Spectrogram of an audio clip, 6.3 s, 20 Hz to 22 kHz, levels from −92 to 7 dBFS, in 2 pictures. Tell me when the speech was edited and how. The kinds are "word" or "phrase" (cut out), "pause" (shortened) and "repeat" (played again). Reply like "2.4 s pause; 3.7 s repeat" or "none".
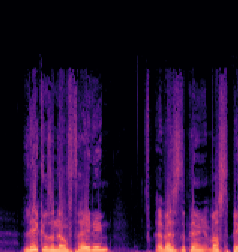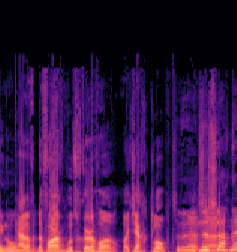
4.9 s word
